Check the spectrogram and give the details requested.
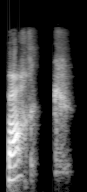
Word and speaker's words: parc: Donc, par exemple, si je dis un parc, je prononce le C.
